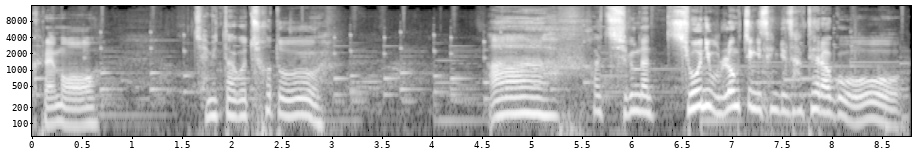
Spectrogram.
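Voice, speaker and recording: A man's voice: on the high side, animated, slow, long pauses. A man playing a flustered, shy thirties guy. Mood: fretful. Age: 30s. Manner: flustered, hesitant, sighing. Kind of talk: amateur audio drama acting. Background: soft background music.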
